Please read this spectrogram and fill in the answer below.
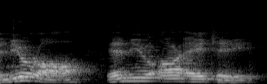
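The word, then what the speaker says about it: Murat: Oxford's mailing address was Muraw, Virginia, until rural free delivery came in the 1920s, allowing mailboxes all along busy highways and roadsides. How did the Muraw, M-U-R-A-T, how did the Muraw post office acquire its unusual name?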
